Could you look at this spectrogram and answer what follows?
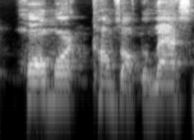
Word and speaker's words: Hallmark: It rhymes with Walmart. Hallmark, Walmart. Now we about to talk about Walmart.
